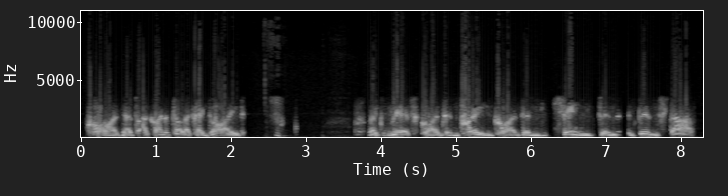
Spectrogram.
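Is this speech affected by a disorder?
Yes: throat cancer; throat tumor found by throat specialist at Columbia Presbyterian, multiple surgeries, long recovery; trouble swallowing at onset, first treated as strep, later unable to swallow or breathe.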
